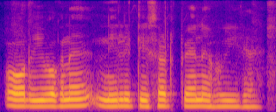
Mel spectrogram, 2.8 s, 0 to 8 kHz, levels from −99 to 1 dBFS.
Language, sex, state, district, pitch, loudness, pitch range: Hindi, male, Chhattisgarh, Sukma, 165 Hz, -20 LUFS, 160-170 Hz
